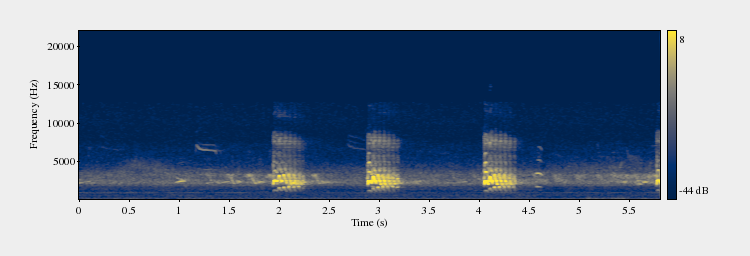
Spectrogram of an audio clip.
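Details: Osprey at the nest in Savannah, Georgia, on an afternoon in late March 2017: three loud, harsh, broadband calls spaced about a second apart, over a steady low hum.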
